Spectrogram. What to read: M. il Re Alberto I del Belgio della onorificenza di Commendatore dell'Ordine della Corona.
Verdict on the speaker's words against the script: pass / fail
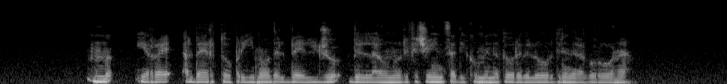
pass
